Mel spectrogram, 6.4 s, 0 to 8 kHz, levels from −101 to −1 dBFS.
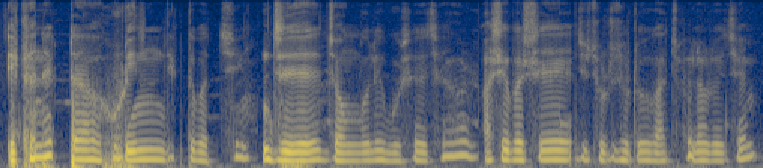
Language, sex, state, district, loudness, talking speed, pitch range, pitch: Bengali, male, West Bengal, Jalpaiguri, -24 LUFS, 150 wpm, 150-175 Hz, 160 Hz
